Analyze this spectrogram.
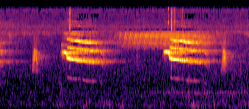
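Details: A harpy eagle (Harpia harpyja) in its natural habitat in Colombia gives two thin, high wailing screams about two seconds apart, each sliding slightly downward and fading, with quiet forest background between.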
